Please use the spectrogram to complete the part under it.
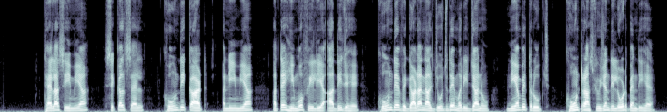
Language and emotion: Punjabi, neutral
